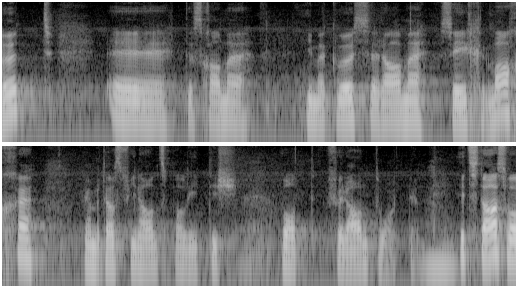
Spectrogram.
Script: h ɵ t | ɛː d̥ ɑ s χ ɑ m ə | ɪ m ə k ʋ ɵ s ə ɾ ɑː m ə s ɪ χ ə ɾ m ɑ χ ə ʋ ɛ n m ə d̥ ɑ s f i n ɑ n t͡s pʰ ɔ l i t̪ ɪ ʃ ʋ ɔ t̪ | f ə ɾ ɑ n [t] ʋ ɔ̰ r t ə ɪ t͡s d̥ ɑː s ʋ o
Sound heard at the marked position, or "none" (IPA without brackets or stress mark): t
